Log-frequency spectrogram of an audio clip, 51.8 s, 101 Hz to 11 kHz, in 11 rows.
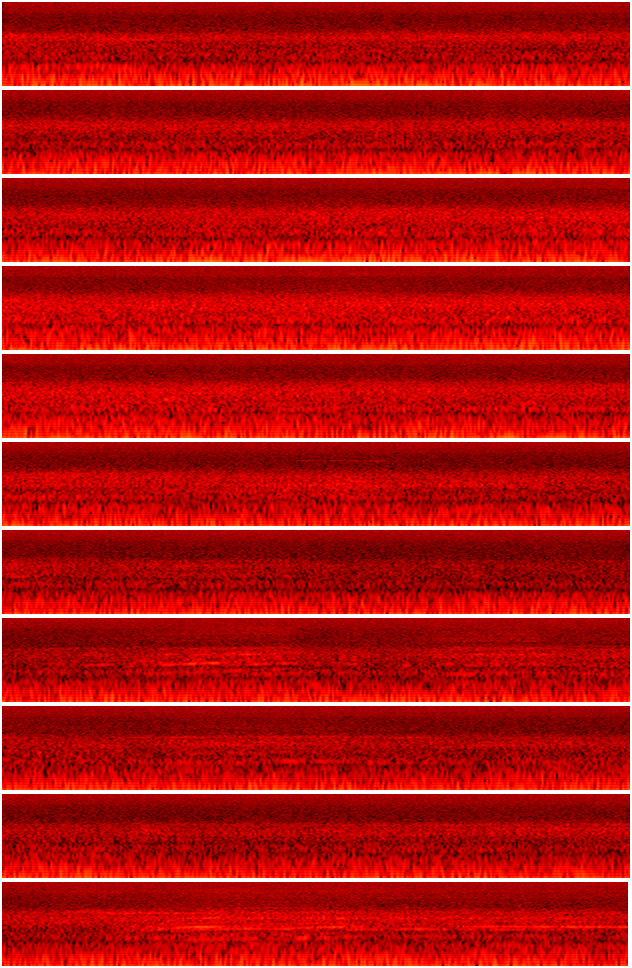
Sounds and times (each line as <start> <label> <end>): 0.0 Traffic 51.7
